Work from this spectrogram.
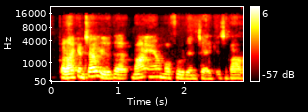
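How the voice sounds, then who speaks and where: A man with fairly high pitch, ordinary pitch variation, a somewhat breathy voice, and a fairly quick pace. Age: 60s. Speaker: physician and diet author. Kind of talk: live webinar interview. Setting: home, live webinar broadcast.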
